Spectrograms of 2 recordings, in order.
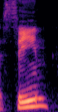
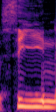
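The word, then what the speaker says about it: Hsien: one to get across the H seems to be silent and it's not as simple as just like CN or anything like that so scene or something like that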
